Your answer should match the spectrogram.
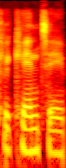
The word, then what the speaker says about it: Kekente: Speaking of more, can you tell us about Kekente music, if I'm pronouncing that correctly? Ah, you are pronouncing it correct.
